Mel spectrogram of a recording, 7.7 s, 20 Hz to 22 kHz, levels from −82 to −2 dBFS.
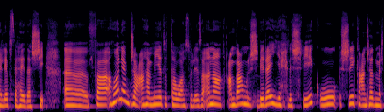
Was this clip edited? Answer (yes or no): yes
